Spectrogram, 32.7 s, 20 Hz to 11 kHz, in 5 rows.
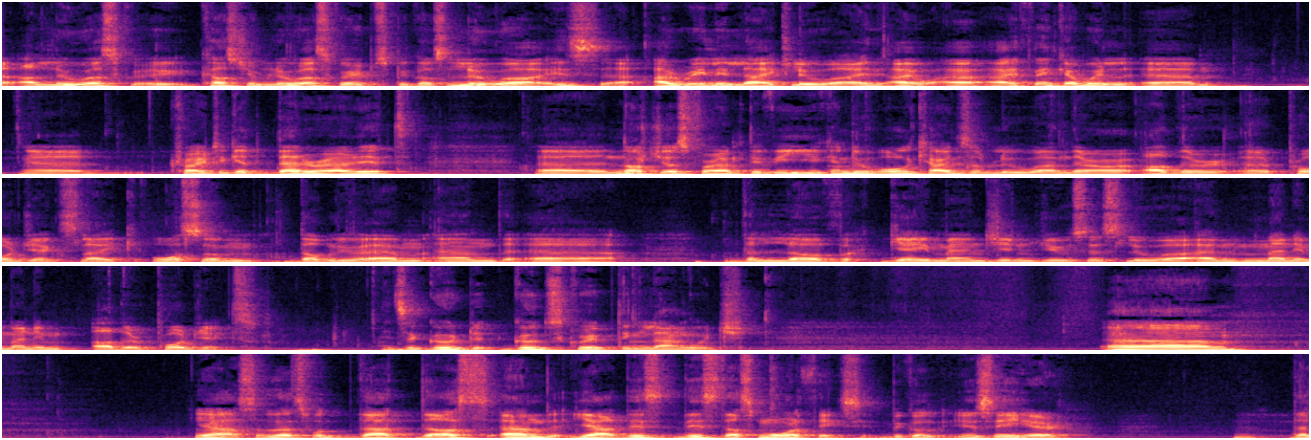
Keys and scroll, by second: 30.0 super+/.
